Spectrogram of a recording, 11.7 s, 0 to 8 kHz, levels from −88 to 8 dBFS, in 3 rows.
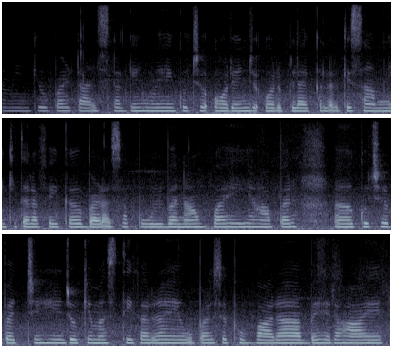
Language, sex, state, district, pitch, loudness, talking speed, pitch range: Hindi, female, Maharashtra, Solapur, 240 Hz, -29 LUFS, 200 wpm, 235-250 Hz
